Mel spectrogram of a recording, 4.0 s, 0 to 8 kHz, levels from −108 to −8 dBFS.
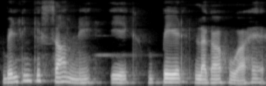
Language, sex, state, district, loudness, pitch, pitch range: Hindi, male, Uttar Pradesh, Hamirpur, -33 LUFS, 135 Hz, 125-145 Hz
